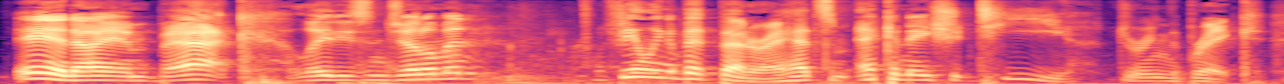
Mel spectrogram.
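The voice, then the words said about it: Hoarse, nasal congested voice. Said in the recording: “hoarseness. Am I coming across hoarse? ... I'm still very nasally, though”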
